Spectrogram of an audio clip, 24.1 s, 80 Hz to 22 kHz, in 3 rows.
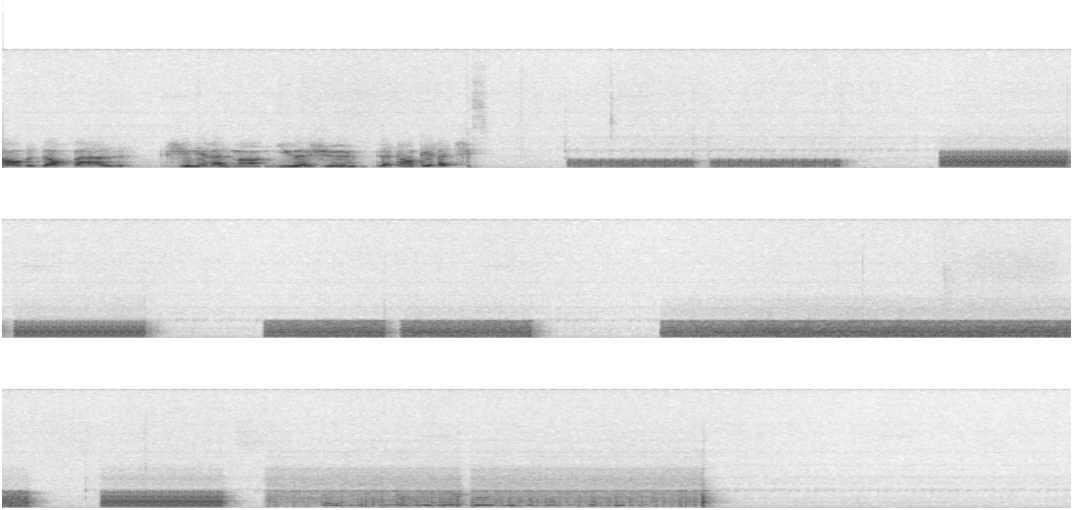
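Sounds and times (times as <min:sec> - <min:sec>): buzzy digital radio bursts: 0:18.0 - 0:21.4.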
